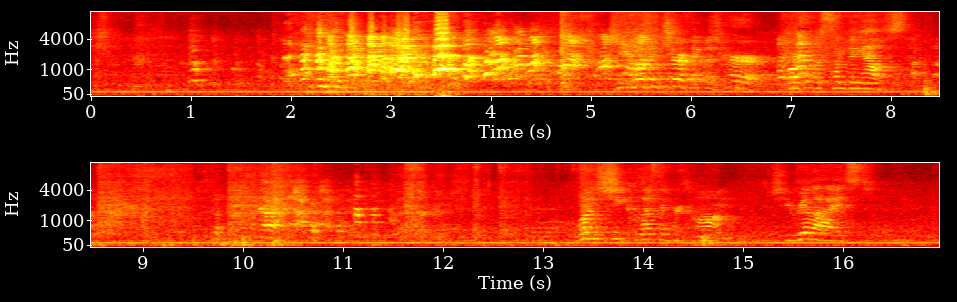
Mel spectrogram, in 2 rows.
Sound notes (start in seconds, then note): 8.3 fart noises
